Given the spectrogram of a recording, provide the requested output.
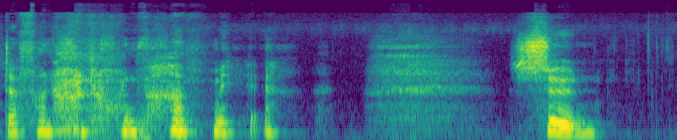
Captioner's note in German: Gelächter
